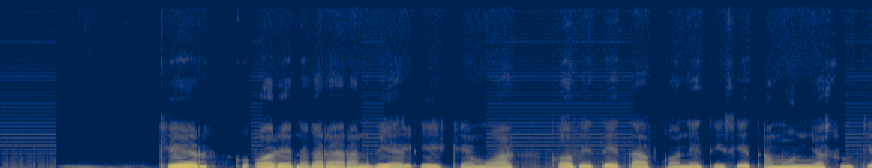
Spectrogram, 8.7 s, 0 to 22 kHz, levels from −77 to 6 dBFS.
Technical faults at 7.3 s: computer activity noise

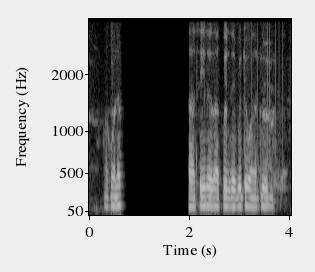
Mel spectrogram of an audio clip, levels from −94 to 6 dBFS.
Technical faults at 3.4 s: train of clicks

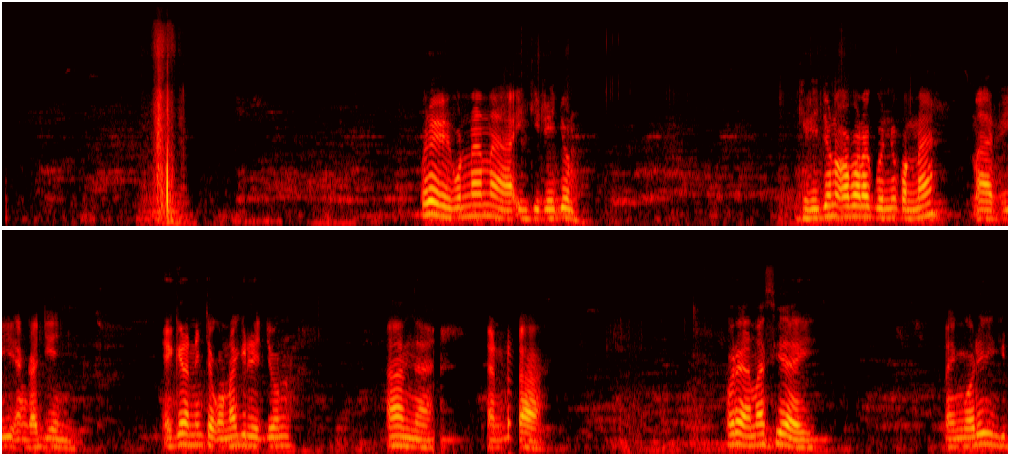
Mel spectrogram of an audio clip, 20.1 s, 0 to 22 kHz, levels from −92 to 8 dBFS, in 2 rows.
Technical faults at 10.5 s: none

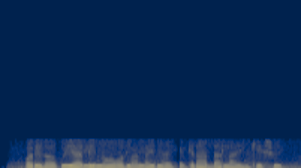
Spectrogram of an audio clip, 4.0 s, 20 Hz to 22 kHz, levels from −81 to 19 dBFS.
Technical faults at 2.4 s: packet loss with pitch repetition

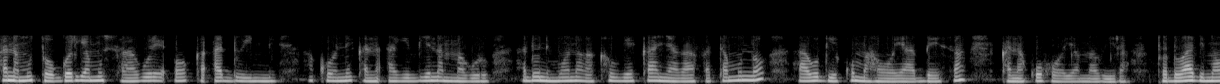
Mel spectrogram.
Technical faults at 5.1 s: none

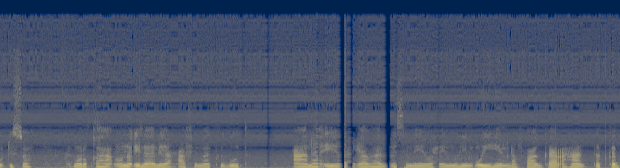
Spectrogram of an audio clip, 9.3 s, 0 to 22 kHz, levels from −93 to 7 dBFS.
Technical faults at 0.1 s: DECT cordless phone buzz

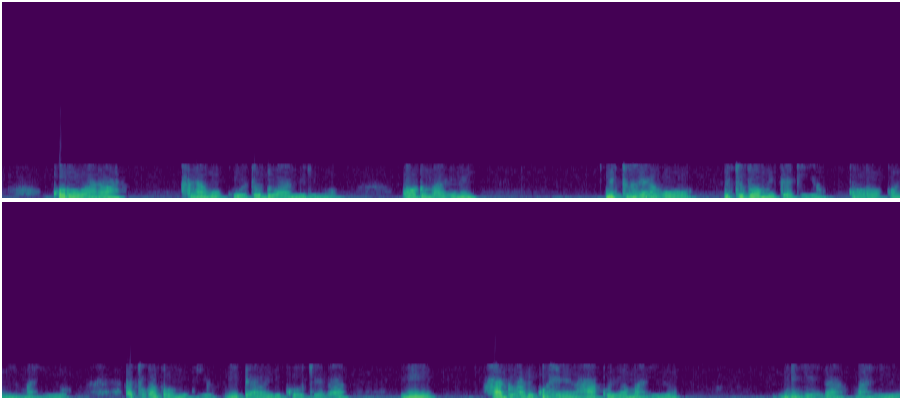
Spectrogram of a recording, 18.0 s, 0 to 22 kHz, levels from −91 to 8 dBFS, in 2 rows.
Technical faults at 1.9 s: G.729 codec; VoIP packet loss concealed by the speech codec

